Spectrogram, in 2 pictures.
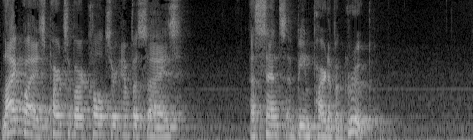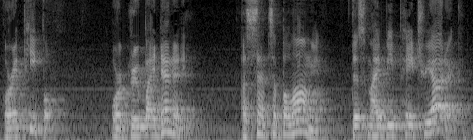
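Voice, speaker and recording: A man preaching a sermon, explaining scripture in an earnest, measured teaching manner. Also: fairly high pitch, roomy sound, poor audio. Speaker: pastor. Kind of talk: expository sermon.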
